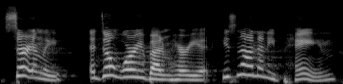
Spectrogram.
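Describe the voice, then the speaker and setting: Composed, wry schoolteacher played by a woman, high voice, polite and articulate, radio comedy. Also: sing-song, brisk, bright, forceful tone, exaggerated voice. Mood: reassuring. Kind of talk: old-time radio comedy acting.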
